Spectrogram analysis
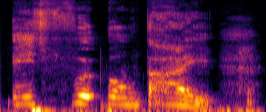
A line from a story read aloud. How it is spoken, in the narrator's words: one of them walks into a pub and shouts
